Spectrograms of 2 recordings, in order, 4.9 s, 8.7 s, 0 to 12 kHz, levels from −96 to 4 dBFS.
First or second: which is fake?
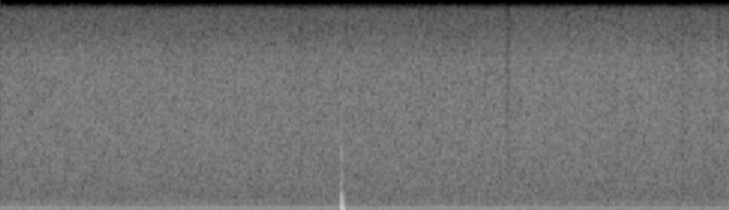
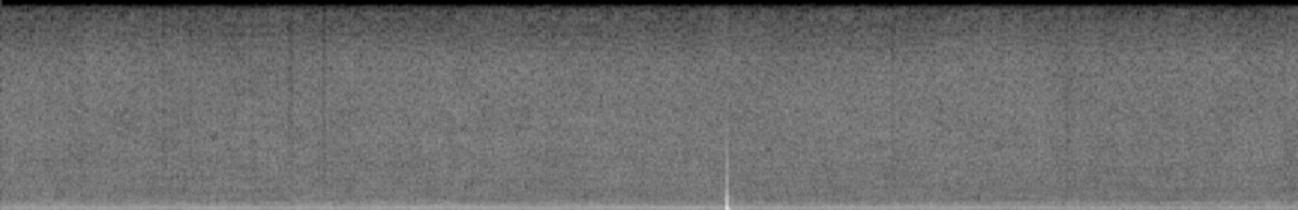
second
